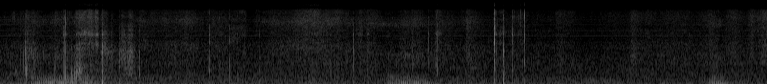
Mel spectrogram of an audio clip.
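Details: Aristo, a large pet Cane Corso, snoring indoors: low, rumbling breaths rise and fall in slow bursts several seconds apart, with faint clicks and a quiet room hiss between them.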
